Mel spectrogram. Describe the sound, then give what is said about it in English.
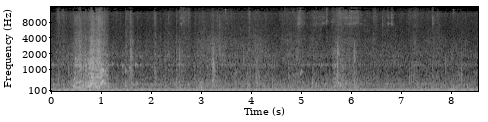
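A single quick zipper pull near the start, fairly loud, as one pocket of a very small duffel bag is zipped up, followed by soft rustling and small clicks of fabric handling against a steady low hum. “I'm going to zip this one pocket up.”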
